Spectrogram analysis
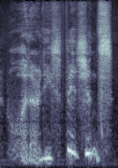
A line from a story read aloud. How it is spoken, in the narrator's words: She hissed, her voice lost amid the gushing water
